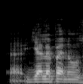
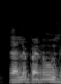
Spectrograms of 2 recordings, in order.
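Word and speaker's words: jalapeños: European countries जो होती है वहां पे जे साइलेंट होता है, ठीक है। जैसे येलेपेनोज होता है, जेलेपेनोज लिखा होता है, आपने पिज्जा ऑर्डर किया हो तो जेलेपेनोज लिखा होता है, लेकिन वो जे साइलेंट है, येलेपेनो है, ठीक है।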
